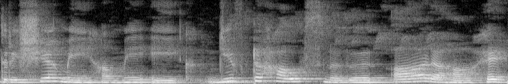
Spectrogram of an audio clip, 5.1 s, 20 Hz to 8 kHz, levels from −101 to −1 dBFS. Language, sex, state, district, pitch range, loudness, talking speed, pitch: Hindi, female, Punjab, Fazilka, 205-275 Hz, -15 LUFS, 120 wpm, 220 Hz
